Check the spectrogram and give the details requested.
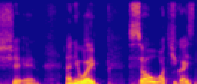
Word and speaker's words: Shein: on the homage of Shane I call it Shan I don't know why but like the correct pronunciation is sh in anyway so what you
